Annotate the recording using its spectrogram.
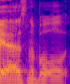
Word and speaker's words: Aznable: It's Osnable. – That's right. – Well, no, we'll see. – Am I pronouncing it Osnable? – They always say Aznable.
